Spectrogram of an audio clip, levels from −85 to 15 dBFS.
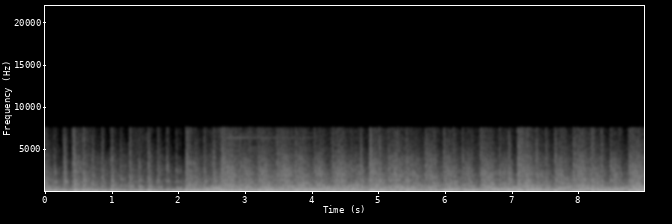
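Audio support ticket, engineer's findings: Burst of packet loss, 2.00 to 2.06 s. Consecutive packets lost or late past the jitter buffer. Concealment extends the preceding sound about 45 ms, fading it, then playback resumes about 40 ms further on. Audible as a brief smeared hold, then a skip. Call path present throughout: nothing above 8 kHz, consistent with G.722 at 64 kbps.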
